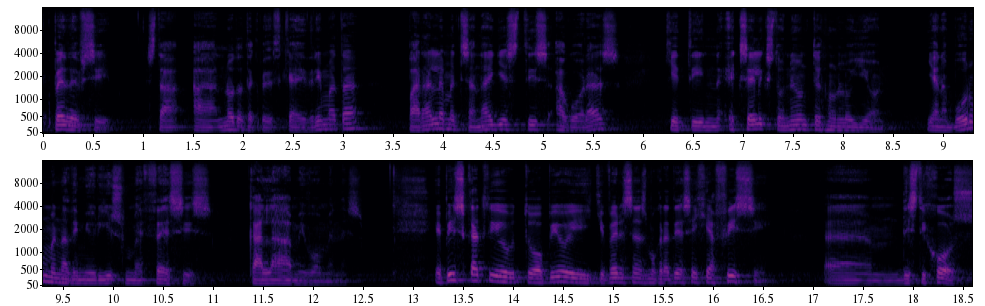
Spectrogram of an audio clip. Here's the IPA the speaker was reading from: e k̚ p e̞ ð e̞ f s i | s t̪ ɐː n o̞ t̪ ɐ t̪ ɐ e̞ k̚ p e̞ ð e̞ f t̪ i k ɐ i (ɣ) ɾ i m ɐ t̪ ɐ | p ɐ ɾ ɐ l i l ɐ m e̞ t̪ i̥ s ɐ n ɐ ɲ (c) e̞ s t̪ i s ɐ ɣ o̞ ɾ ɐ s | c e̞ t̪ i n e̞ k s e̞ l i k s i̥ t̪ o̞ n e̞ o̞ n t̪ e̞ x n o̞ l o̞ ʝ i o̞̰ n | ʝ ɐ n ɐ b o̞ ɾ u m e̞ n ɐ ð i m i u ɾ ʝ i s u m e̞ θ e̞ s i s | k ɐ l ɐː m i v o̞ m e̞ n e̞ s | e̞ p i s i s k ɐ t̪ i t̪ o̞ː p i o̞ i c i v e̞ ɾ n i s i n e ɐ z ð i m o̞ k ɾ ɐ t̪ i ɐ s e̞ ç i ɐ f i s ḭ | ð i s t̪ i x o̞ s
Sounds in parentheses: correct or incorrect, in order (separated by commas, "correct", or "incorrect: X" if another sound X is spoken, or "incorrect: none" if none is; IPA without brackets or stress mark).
incorrect: ð, incorrect: ɟ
